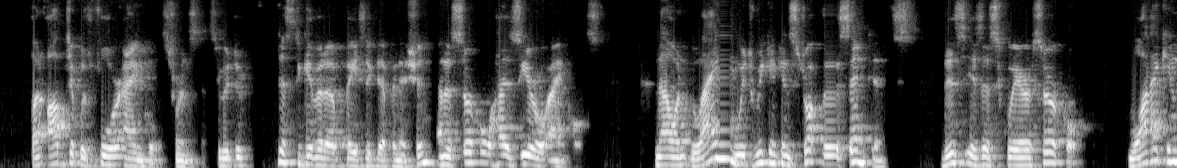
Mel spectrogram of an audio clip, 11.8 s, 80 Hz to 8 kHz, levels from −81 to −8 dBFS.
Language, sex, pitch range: English, male, 130-175 Hz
